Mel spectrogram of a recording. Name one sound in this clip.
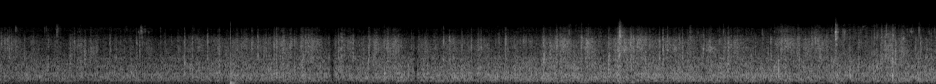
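Horses gallop past with thundering hooves.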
